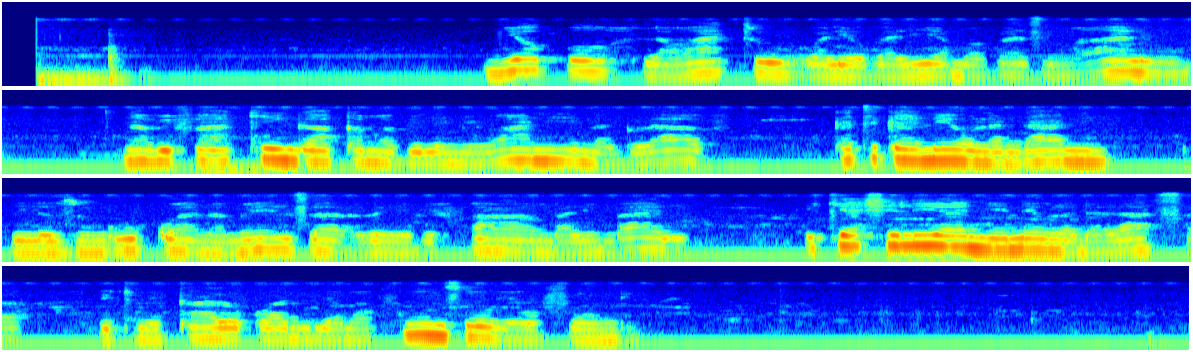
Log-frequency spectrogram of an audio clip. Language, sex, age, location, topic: Swahili, female, 25-35, Dar es Salaam, education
